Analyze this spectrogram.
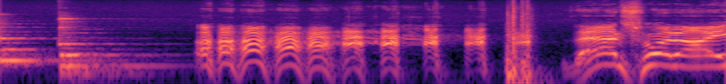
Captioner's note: bursting laughter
